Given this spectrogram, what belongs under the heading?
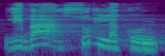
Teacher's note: اس لیے کہ تنوین کے بعد ادغام بلا غنہ کے دو حرف لام اور را میں سے لام ہے، تو ادغام تو کریں گے لیکن غنہ نہیں کریں گے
